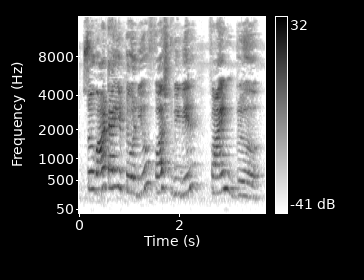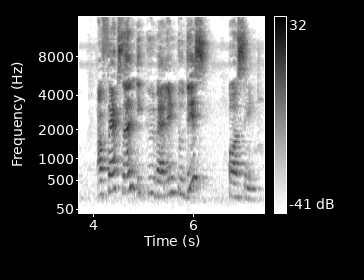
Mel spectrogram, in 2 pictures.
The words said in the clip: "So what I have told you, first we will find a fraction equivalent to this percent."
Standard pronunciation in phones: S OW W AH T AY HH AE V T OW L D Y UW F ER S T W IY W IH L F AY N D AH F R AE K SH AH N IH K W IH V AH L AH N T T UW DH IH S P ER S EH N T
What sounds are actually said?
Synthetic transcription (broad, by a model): S OW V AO T AY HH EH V T OW L D Y UW F ER S T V IY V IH L F AY N D AH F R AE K S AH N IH K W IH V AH L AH N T T UW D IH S P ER S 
